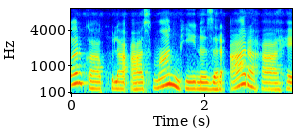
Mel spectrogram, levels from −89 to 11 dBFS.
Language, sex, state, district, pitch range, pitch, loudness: Hindi, female, Maharashtra, Washim, 180-250 Hz, 190 Hz, -14 LUFS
